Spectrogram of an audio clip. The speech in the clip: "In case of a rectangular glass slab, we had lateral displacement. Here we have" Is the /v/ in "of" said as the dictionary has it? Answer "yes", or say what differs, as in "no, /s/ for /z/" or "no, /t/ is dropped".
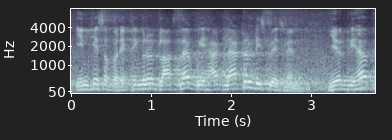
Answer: no, /p/ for /v/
